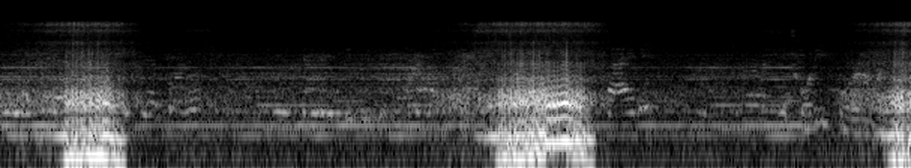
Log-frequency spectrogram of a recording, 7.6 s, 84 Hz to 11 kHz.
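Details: Loud, deep snores about every three to four seconds, roughly 16 a minute, said to shake the walls, over a steady background hum; heavy snoring.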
